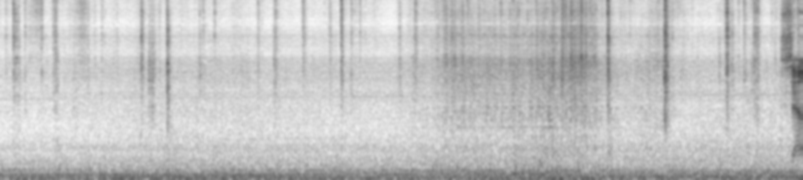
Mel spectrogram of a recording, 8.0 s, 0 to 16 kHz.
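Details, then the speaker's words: 1997 Dodge Grand Caravan SE, abandoned 4+ years, on its replacement automatic transmission during a road test near 40 mph: steady engine pull and road rumble, no slipping, flare or clunk, upshifting through all gears into overdrive; shifts great, though it leaks fluid. "all right don't feel any slipping or anything oh and we added a mile to it look at that and there it goes an overdrive oh it's got all the gears and it shifts great"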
